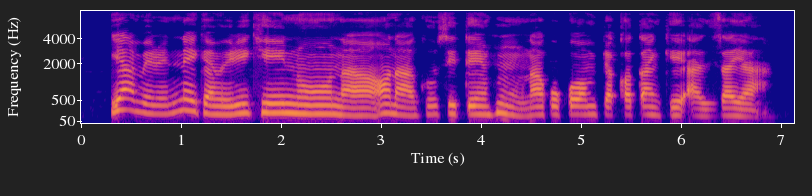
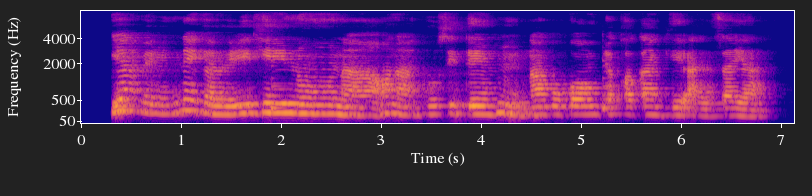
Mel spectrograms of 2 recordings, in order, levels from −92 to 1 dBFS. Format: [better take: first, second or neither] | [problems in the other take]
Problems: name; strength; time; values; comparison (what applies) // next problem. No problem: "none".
first | noise reduction (neural mask model DeepFilterNet 3)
